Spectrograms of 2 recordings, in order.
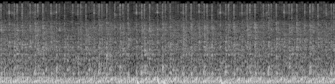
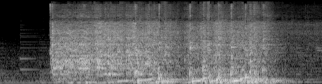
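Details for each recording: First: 1965 Ford Thunderbird with FE 390 V8, just restarted after troubleshooting: steady, even idle with a smooth low rumble, no knocks or misses, running on its own; normal idle. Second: 1965 Ford Thunderbird FE 390 V8 after distributor was moved: starter cranks, engine catches about two seconds, stumbling and sputtering before dying; owner thinks timing was set too far advanced and readjusts distributor.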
